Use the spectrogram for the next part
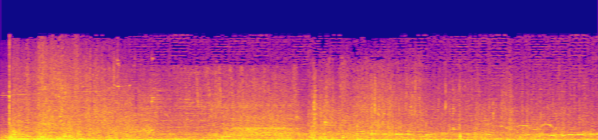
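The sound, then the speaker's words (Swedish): A dull, muffled thump as a man on a rooftop fires a large shoulder-carried tube at a low-flying helicopter near a hotel roof, followed by a loud explosive blast, set within a dense, continuous rumbling roar that persists throughout. No one speaks. “Sen hör du ett dovt ljud. Och sen en explosion.”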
